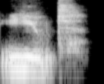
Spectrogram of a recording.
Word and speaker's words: Ute: So in the episode, I pronounced it as Ute, and it's actually Ute. – Oh. – Like Utah.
